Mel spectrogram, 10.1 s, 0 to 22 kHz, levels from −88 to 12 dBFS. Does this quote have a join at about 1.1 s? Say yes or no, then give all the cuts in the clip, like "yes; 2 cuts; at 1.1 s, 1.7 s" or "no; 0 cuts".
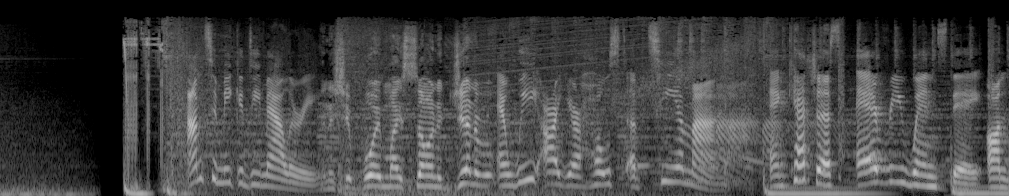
yes; 1 cut; at 1.1 s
